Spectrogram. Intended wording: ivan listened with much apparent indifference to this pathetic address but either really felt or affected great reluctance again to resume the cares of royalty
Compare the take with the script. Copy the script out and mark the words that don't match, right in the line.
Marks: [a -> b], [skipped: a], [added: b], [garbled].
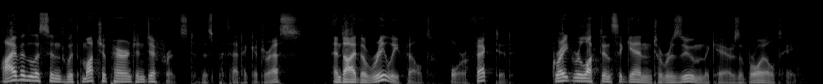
ivan listened with much apparent indifference to this pathetic address [but -> and] either really felt or affected great reluctance again to resume the cares of royalty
